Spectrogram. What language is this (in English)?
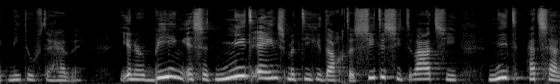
Dutch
